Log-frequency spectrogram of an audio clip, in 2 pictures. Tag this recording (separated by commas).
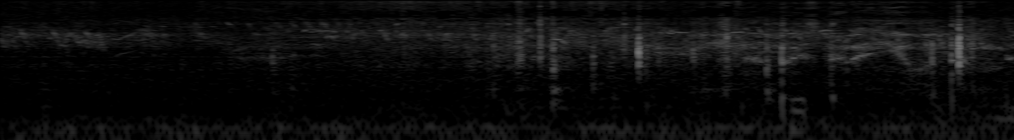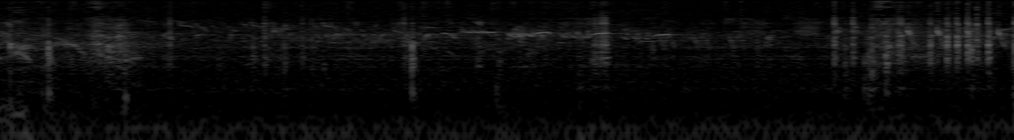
Speech, Bird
